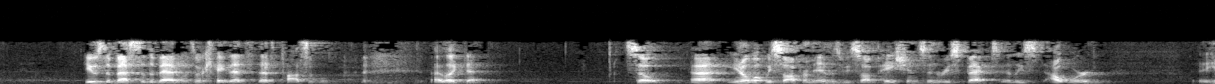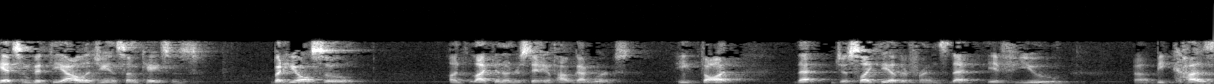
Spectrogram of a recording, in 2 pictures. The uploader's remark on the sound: Preached at First Baptist Church of Hazel Park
